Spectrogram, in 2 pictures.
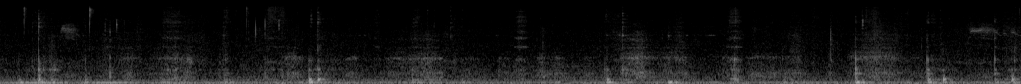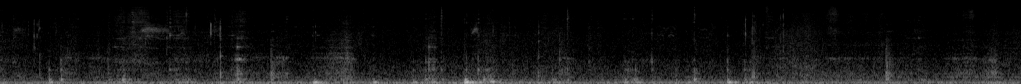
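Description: Hands squeezing and rubbing crumbly biscuit dough in a glass mixing bowl: a soft, irregular patter of rustles with occasional light clicks of fingers against the glass, as the dough is just coming together after the milk has gone in. A faint steady low hum runs underneath.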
